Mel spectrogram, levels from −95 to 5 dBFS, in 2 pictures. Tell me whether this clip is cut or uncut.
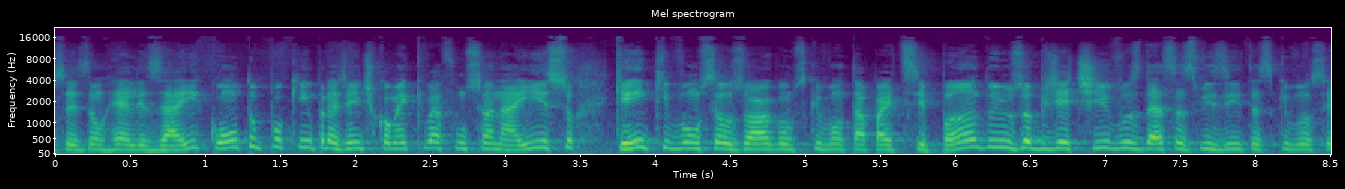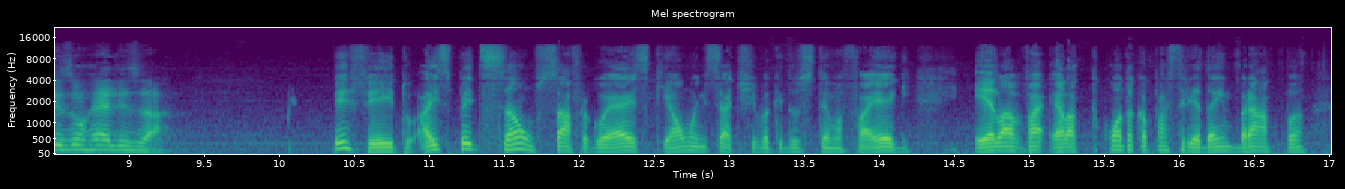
uncut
